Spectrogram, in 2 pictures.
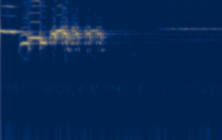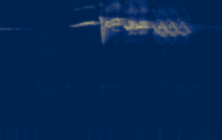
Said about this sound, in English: Like a thrush sounds best if you back off from it a little bit and get that rich melodic sound bouncing off the surrounding trees.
